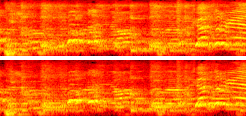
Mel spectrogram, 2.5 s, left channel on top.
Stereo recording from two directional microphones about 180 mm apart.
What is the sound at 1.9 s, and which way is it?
Music, 60° right (ahead or behind).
